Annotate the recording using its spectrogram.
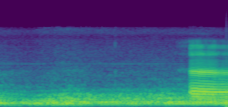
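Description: A low, steady rumble in a pause between spoken sentences.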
